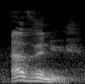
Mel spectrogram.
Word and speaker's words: avenue: Ahí viene nuestra regla que si le sigue una vocal ya no se dice en. Ejemplo, avenue.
